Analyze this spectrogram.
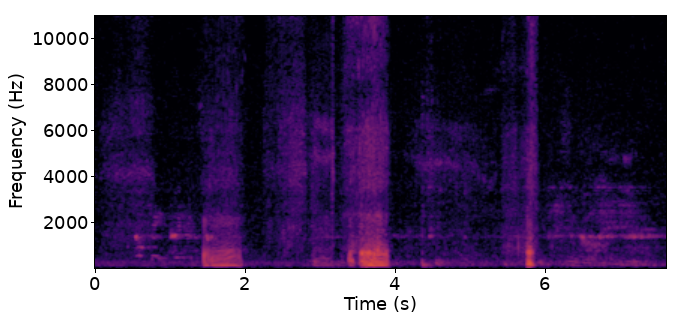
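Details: Pug snoring loudly while taking a short nap indoors; two rough, buzzy snorts about two seconds apart, with scattered softer breathing noises and faint background sounds between them.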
